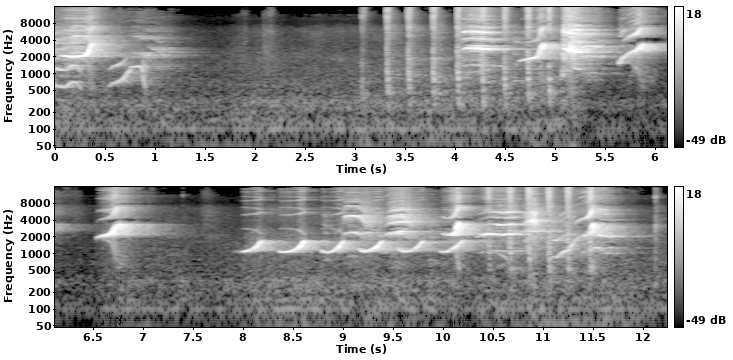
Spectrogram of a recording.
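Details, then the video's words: Talking parrots giving upward whistled slurs, bursts of sharp clicks, and a rapid series of about six short rising whistles near the end. "Amazing Full Naughty Talking Parrots"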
